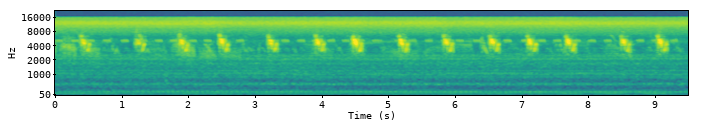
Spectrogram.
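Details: Osprey pair at a treetop nest in Charlo, Montana, captured on a nest camera during a July 2018 evening: thin, sharp whistled chips repeat steadily about every 0.6 seconds over a constant high pulsing buzz.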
